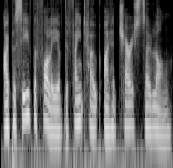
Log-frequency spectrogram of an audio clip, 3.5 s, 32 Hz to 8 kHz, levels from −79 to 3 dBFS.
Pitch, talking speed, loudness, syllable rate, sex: 125 Hz, 225 wpm, -19 LUFS, 5.4 syllables/s, male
